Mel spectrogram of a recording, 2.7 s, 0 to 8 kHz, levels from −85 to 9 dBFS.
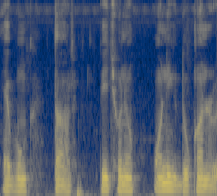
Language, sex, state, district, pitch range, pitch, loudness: Bengali, male, West Bengal, Malda, 95-105 Hz, 95 Hz, -18 LUFS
